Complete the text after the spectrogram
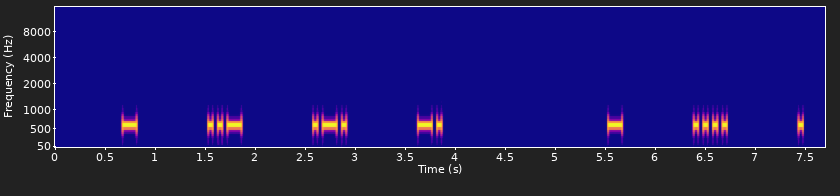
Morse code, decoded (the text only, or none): TURN THE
